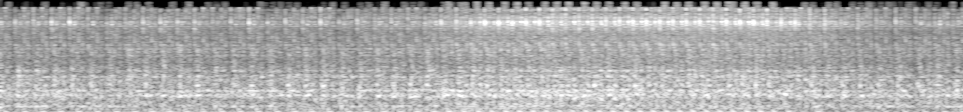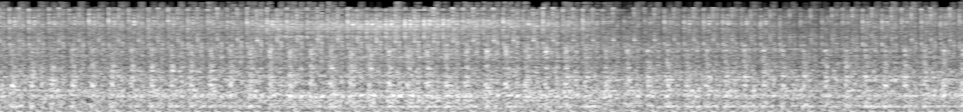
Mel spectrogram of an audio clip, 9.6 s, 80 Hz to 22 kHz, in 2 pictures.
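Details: Yamaha Fazer 250, 2011/2012 model, 14,000 km: single idles steadily with an uneven mechanical chatter over the beat; owner asks what the engine noise could be, cause unknown.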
